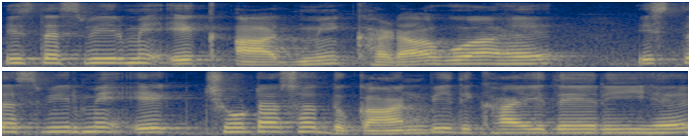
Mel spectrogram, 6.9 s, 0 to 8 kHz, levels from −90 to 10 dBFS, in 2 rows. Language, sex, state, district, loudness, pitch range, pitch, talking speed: Hindi, male, Uttar Pradesh, Jalaun, -18 LUFS, 160-200 Hz, 170 Hz, 175 wpm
